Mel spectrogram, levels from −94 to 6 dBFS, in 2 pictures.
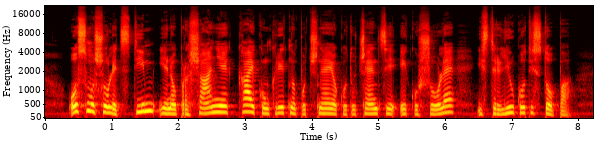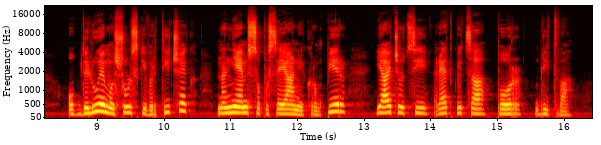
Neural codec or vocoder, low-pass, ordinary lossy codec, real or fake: none; none; none; real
